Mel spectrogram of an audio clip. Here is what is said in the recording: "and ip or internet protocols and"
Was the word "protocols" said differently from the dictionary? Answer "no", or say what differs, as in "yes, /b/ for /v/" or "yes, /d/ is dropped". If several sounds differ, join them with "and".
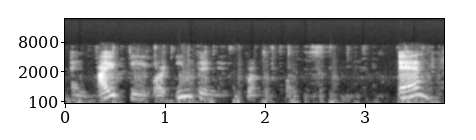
yes, /s/ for /z/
